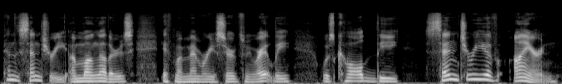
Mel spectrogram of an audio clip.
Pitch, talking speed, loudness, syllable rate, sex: 150 Hz, 180 wpm, -18 LUFS, 6.2 syllables/s, male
